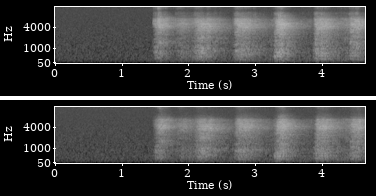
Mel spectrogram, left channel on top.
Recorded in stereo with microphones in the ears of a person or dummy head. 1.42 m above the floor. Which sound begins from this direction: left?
Footsteps, at 1.5 s.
